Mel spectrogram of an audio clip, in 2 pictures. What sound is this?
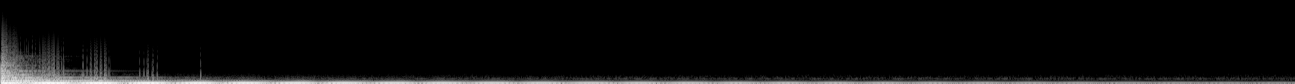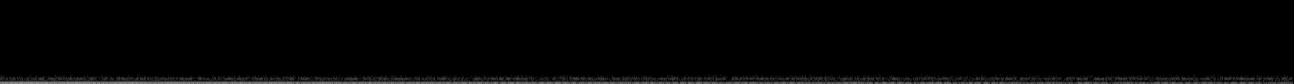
Sound effects > Objects / House appliances
Metal Fence Gong Hit Urban Percussion #001 via Low Frequency Geo Microphone
This sound is produced by hitting the metal fence with my hand. This sound is recorded with a Low Frequency Geo Microphone. This microphone is meant to record low-frequency vibrations. It is suitable for field recording, sound design experiments, music production, Foley applications and more. Frequency range: 28 Hz - >1000 Hz.
field-recording, gong, impact, metal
